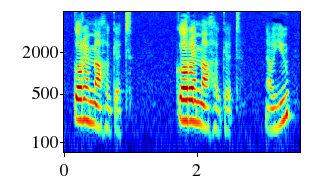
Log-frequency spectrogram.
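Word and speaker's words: Go raibh maith agat: Now, that's obviously you will never say it like that. You will be saying it like this. Now, close your eyes again. Just listen to what I'm saying and then repeat. Gorra maith agat.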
